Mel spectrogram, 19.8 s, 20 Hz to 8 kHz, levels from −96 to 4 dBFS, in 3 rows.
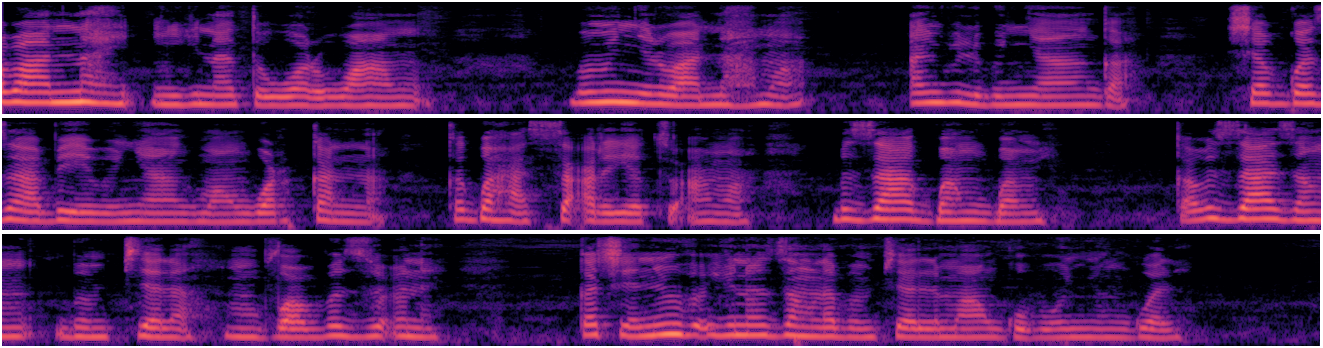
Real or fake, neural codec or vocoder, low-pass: real; none; 7.2 kHz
